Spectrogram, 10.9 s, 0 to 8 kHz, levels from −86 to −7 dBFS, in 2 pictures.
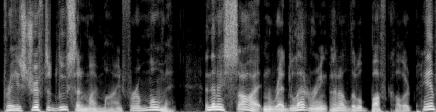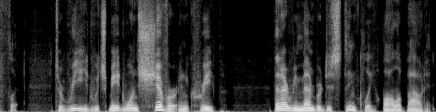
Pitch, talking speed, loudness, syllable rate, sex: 110 Hz, 215 wpm, -20 LUFS, 6.1 syllables/s, male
